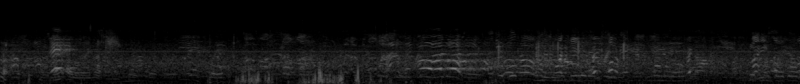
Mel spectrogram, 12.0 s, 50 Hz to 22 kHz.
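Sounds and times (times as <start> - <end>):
distant players shouting: 5.5 - 8.4.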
